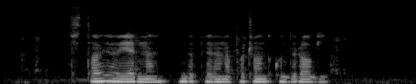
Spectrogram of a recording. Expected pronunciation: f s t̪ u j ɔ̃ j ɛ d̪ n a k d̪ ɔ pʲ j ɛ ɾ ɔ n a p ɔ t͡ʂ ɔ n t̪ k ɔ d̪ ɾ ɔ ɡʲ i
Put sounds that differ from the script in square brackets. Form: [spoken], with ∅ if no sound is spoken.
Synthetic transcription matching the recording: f s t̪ [ɔ] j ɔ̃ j ɛ d̪ n a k d̪ ɔ pʲ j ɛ ɾ ɔ n a p ɔ t͡ʂ ɔ n t̪ k [u] d̪ ɾ ɔ ɡʲ i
